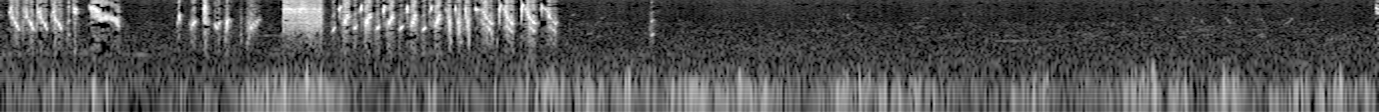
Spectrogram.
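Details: European goldfinch song used for training: about four seconds of loud, rapid, jangling twitter with dense repeated high notes and a buzzy burst, followed by quiet with only low background noise.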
